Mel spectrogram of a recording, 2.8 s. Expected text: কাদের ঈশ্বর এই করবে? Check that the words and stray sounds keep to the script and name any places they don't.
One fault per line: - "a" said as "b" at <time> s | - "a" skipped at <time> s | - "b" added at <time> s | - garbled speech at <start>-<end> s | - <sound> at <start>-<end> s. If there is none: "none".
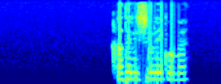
none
